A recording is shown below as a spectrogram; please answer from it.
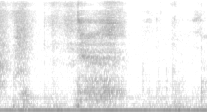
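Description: Near silence: faint rustling and handling noise, strongest about half a second to a second and a quarter in, over a steady low hum.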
